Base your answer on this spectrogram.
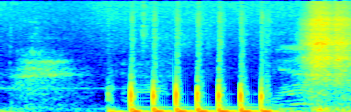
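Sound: knocking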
